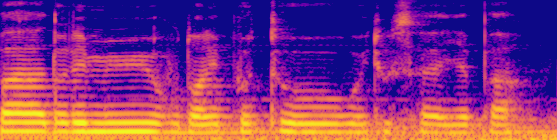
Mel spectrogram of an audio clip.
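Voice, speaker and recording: A woman speaks at a moderate pace in a flat, monotone delivery at a medium pitch, with music playing in the background. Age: 40s. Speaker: blind interviewee. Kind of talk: interview testimony.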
